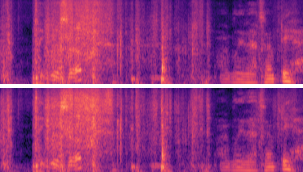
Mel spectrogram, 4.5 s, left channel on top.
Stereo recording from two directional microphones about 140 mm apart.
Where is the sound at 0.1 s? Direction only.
Centre (ahead or behind).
